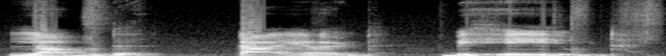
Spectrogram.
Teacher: तो फिर ED sound ऐसे प्रोनाउंस होगी जैसे हम डी को प्रोनाउंस करते हैं। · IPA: /d/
